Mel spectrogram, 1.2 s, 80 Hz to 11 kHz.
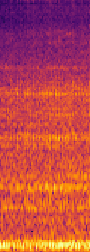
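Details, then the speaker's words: Air-cooled hybrid Peugeot 103 with Airsal 65 after carb idle adjustment: a steady two-stroke idle with an even rhythm and a slight occasional stumble; the owner judges the idle now correctly set. "je ne sais pas toujours est-il que bon ça y est le ralenti c'est bon"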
